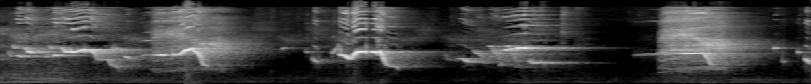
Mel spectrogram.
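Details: Black-naped oriole giving clear whistled phrases that drop sharply at the end, some with a rasping edge, spaced by short pauses; song used to stir silent orioles to sing.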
